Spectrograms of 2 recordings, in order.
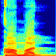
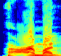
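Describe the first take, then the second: First: عمل opened with a light glottal hamza a; عمل as hope, plain hamza; hamza amal. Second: عمل opened with a pressed throaty ع; عمل as deed, pharyngeal ع; ain amal. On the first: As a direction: say عمل with a simple glottal a start. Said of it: "حمزہ زبر ا،". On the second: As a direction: squeeze the start of عمل from mid-throat. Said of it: "عین زبر ع،". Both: Shown as a demonstration.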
